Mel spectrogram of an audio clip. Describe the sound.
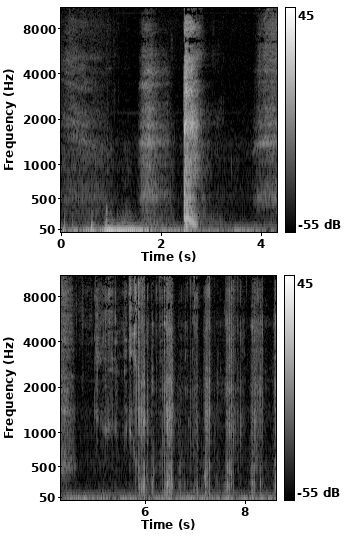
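Crunchy spicy chips being chewed: many sharp crisp crunches, mostly in the second half, with a loud burst of noise near the middle and a few breathy swells. No talk.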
